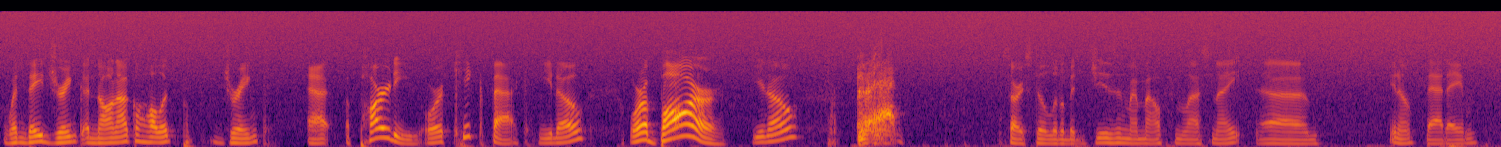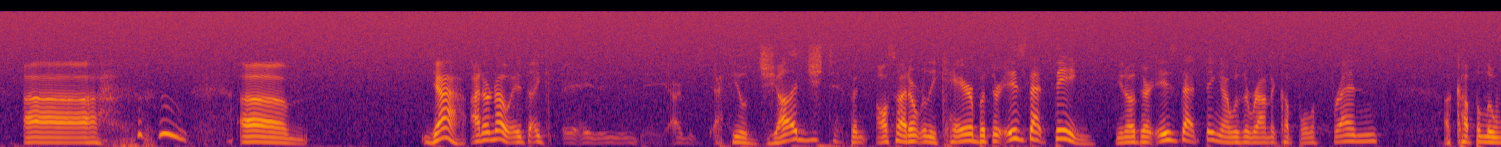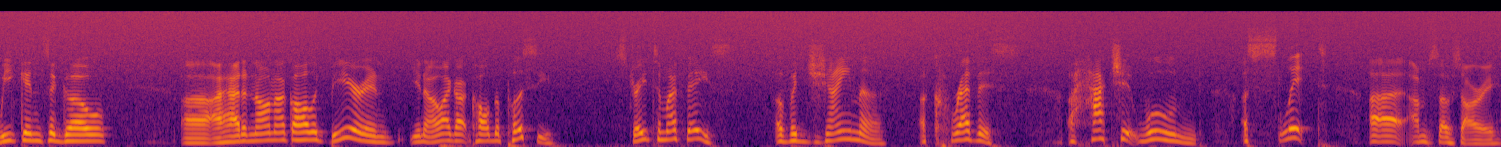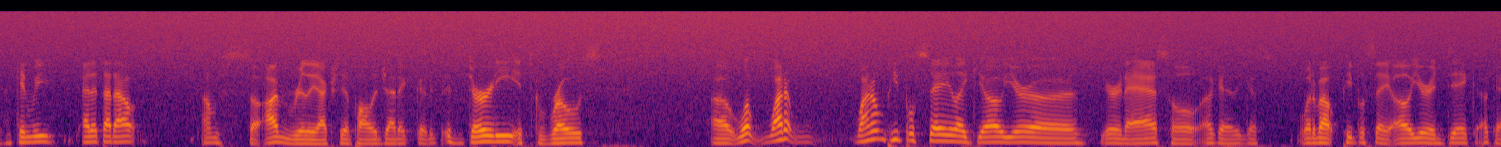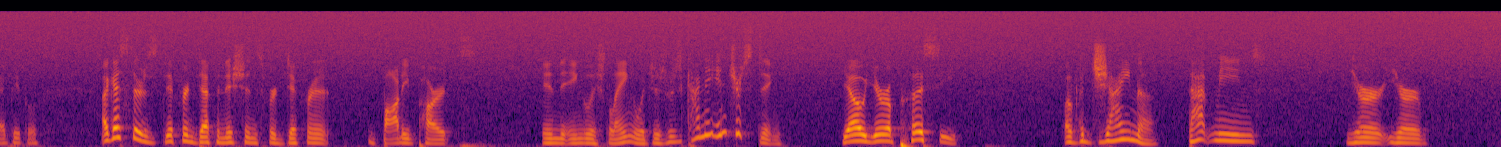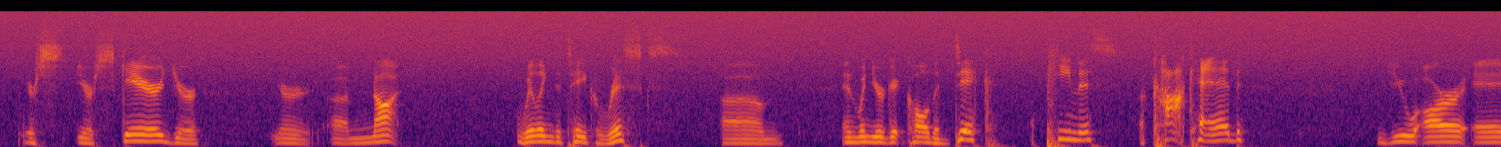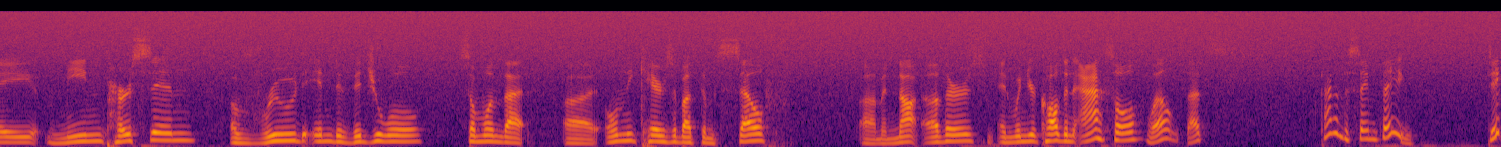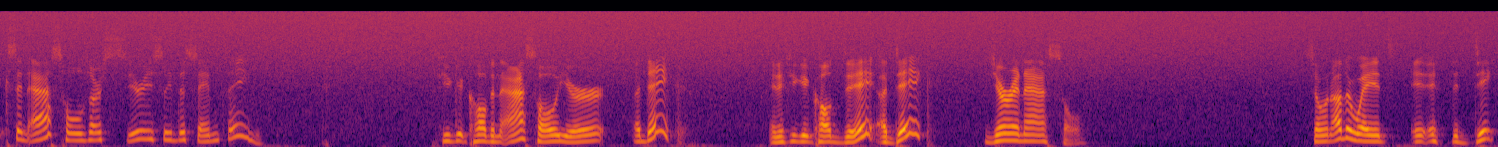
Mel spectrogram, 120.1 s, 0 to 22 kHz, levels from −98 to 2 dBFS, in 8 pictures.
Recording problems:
hiss; loud; throughout; 4 dB below the speech

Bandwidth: 15.5 kHz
